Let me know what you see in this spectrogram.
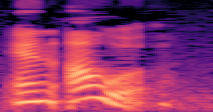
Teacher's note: when we pronounce the word the H is silent we pronounce it as if it begins with the second letter the vowel o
